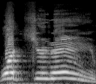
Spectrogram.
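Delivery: high-pitched yelling. Describing a woman recording on her phone, the speaker imitates her yelling. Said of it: "Like she's yelling".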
